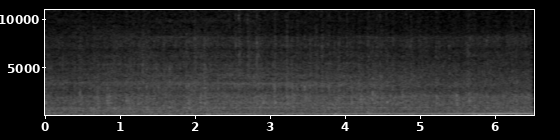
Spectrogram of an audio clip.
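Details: Old Hornby R751 Class 37 model locomotive after repair, wheels cleaned of corrosion with a rotary tool and brass brush, body refitted, on track: light, even motor hum settling to a steady tone under wheel rumble, no snatching or grinding; normal motor running.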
